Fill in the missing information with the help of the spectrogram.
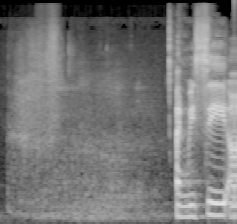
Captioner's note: audience murmuring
